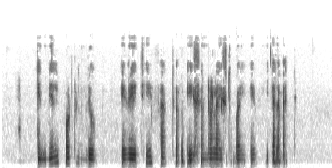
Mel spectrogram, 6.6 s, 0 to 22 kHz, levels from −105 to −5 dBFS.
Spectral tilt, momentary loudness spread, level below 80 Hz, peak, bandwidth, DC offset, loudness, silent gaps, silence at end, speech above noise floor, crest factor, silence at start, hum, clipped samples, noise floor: -5 dB/octave; 8 LU; -74 dBFS; -6 dBFS; 9.2 kHz; under 0.1%; -31 LUFS; none; 0.9 s; 47 dB; 26 dB; 0.35 s; none; under 0.1%; -78 dBFS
